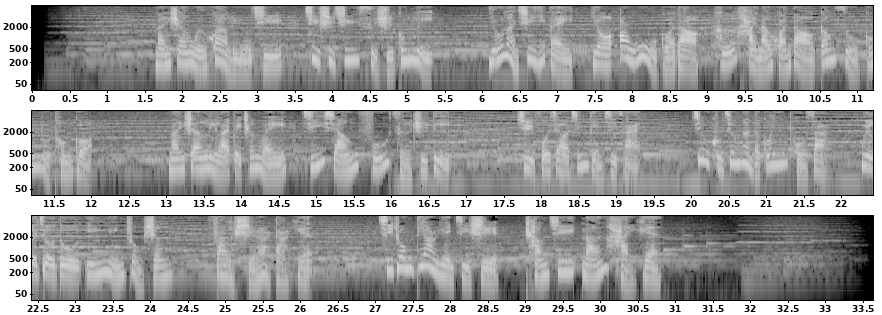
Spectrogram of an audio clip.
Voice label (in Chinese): 女 专题 成熟深情, 国语女声配音; 南山旅游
